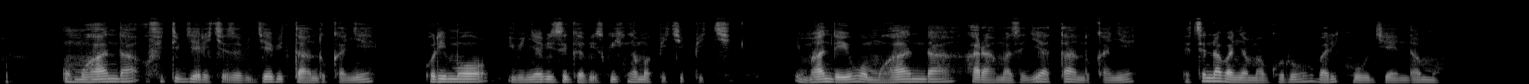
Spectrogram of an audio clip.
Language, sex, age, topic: Kinyarwanda, male, 18-24, government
